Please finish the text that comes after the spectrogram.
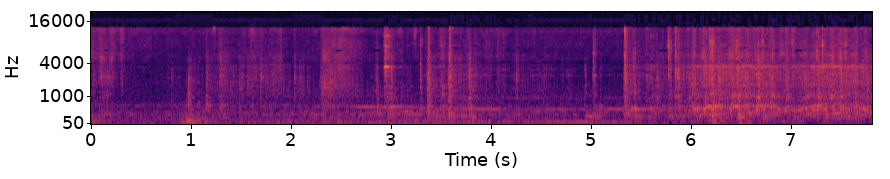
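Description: A sewing machine stitches fabric in a steady close whirring run, with a brief pause and restart as it backstitches, and no one speaks.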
